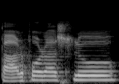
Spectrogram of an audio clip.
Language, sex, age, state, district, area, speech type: Bengali, male, 18-30, West Bengal, South 24 Parganas, urban, spontaneous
